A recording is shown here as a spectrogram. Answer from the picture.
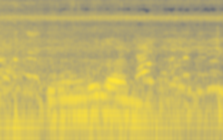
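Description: Faint speech: voices talking quietly, no words clear.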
